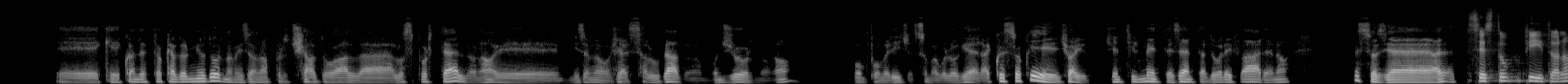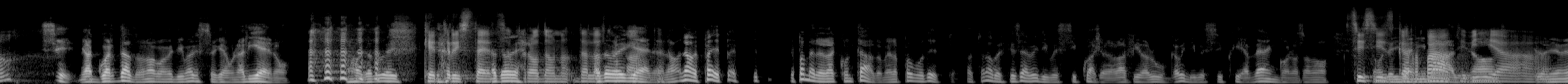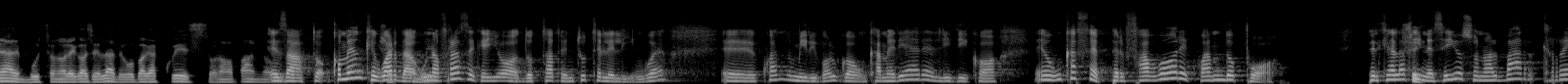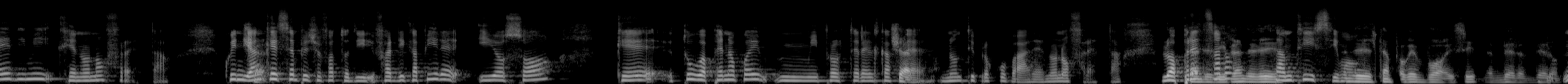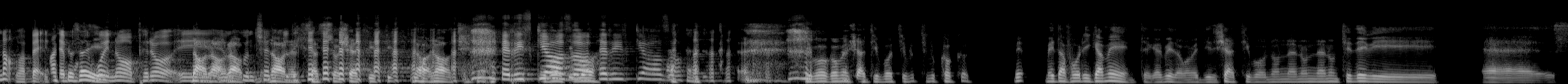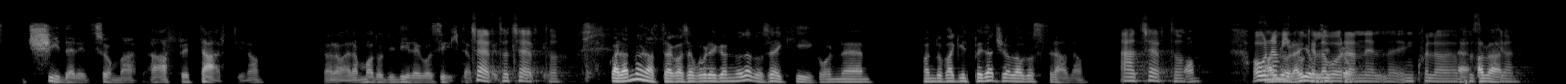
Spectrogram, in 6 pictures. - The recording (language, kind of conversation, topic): Italian, unstructured, Qual è un piccolo gesto che ti rende felice?
- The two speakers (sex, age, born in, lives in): female, 40-44, Italy, Italy; male, 60-64, Italy, United States
- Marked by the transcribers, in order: "cioè" said as "ceh"; "cioè" said as "cioèi"; laugh; tapping; chuckle; "proprio" said as "propo"; drawn out: "via"; "Sono degli animali" said as "soneliamli"; "Cioè" said as "ceh"; stressed: "credimi"; "porterai" said as "proterai"; "Cioè" said as "ceh"; "devi" said as "didi"; "cioè" said as "ceh"; chuckle; laugh; joyful: "è rischioso, è rischioso"; "cioè" said as "ceh"; laugh; "cioè" said as "ceh"; "uccidere" said as "cidere"; other background noise; "per esempio" said as "p'esempio"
